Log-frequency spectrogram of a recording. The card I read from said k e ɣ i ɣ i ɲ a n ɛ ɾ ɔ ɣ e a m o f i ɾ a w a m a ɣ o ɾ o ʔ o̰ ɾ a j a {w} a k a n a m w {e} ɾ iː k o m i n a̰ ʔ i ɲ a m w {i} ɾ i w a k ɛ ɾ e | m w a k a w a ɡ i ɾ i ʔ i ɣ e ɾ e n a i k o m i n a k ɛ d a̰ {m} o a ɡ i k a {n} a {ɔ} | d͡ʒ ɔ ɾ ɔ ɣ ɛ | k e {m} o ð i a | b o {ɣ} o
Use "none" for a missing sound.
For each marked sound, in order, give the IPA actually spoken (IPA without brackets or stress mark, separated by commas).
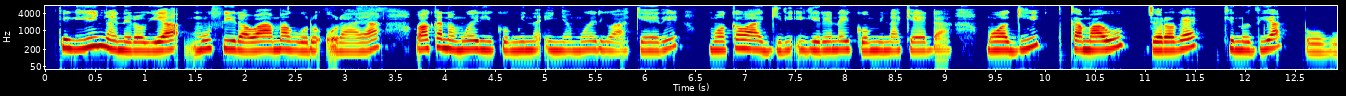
w, ɛ, ɛ, m, m, u, n, ɣ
